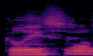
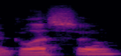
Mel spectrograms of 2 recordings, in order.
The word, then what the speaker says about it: Gleason: Gleason Street as opposed to Glisten and Twiliger is a very hard one to pronounce.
